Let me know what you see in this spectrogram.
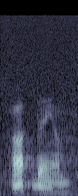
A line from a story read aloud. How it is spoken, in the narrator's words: Wick said softly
